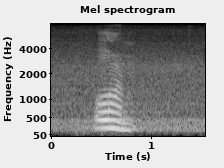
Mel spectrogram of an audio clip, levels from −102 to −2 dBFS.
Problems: none marked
